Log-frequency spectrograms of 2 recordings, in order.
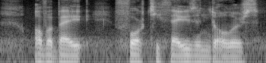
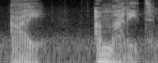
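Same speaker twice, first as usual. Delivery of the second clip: whispered; 5 semitones lower, 8 dB quieter than usual. Retold or imitated. Whispered end of quoted confession.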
